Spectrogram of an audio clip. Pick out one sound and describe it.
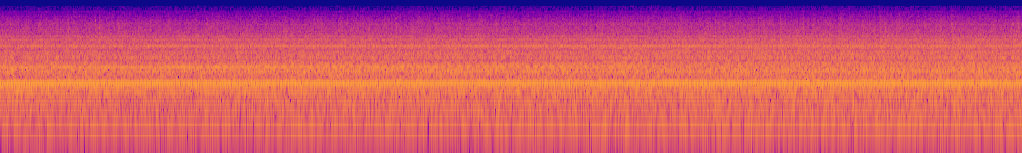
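A metal lathe whines as it spins.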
